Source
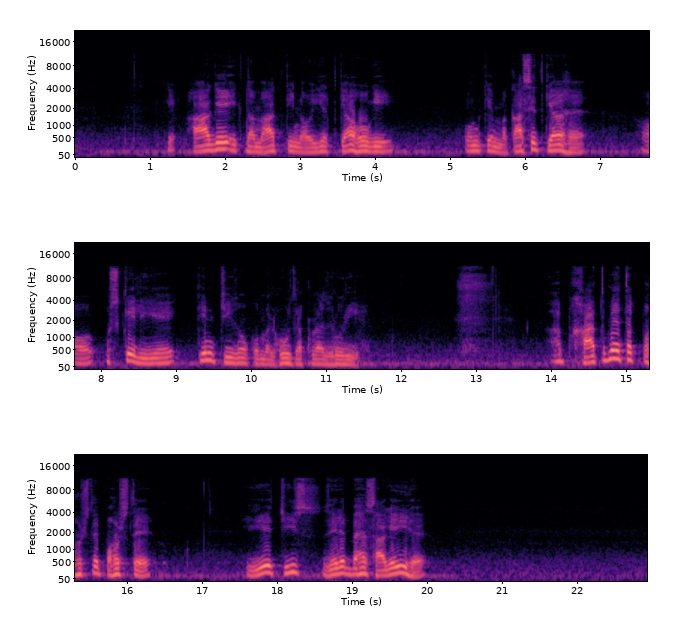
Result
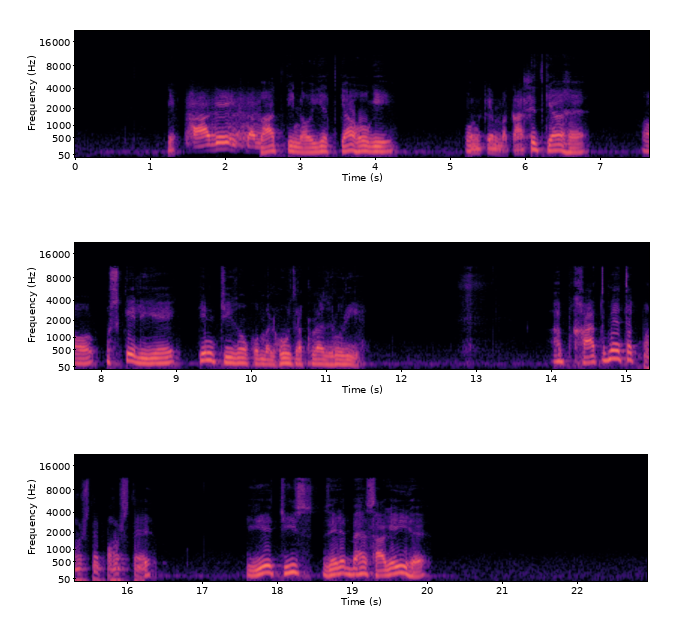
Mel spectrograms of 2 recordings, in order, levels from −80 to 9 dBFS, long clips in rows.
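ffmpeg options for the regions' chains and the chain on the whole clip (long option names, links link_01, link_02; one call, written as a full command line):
ffmpeg -i in.wav -filter_complex "[0:a]asettb=1/sr,asplit=3[link_01][link_02][link_03];[link_01]atrim=end=1.464[link_04];[link_02]atrim=start=1.46:end=2.48,asetpts=PTS-STARTPTS,afade=type=in:duration=0.004:curve=qsin,afade=type=out:start_time=1.016:duration=0.004:curve=qsin,aeval=exprs='val(0)+0.5*0.0794*sgn(val(0))':channel_layout=same,highpass=frequency=330:width=0.5412,highpass=frequency=330:width=1.3066,equalizer=frequency=400:width_type=q:width=4:gain=-6,equalizer=frequency=600:width_type=q:width=4:gain=7,equalizer=frequency=1200:width_type=q:width=4:gain=-8,equalizer=frequency=1900:width_type=q:width=4:gain=-9,lowpass=frequency=2600:width=0.5412,lowpass=frequency=2600:width=1.3066[link_05];[link_03]atrim=start=2.476[link_06];[link_04][link_05]acrossfade=duration=0.004:curve1=hsin:curve2=qsin[link_07];[link_07][link_06]acrossfade=duration=0.004:curve1=qsin:curve2=hsin,asettb=1/sr,asplit=3[link_08][link_09][link_10];[link_08]atrim=end=5.284[link_11];[link_09]atrim=start=5.28:end=6.09,asetpts=PTS-STARTPTS,afade=type=in:duration=0.004:curve=qsin,afade=type=out:start_time=0.806:duration=0.004:curve=qsin,aeval=exprs='val(0)*sin(2*PI*37*n/s)':channel_layout=same,highpass=160,equalizer=frequency=170:width_type=q:width=4:gain=4,equalizer=frequency=320:width_type=q:width=4:gain=-5,equalizer=frequency=540:width_type=q:width=4:gain=8,equalizer=frequency=830:width_type=q:width=4:gain=-5,equalizer=frequency=1500:width_type=q:width=4:gain=10,equalizer=frequency=2600:width_type=q:width=4:gain=7,lowpass=frequency=4100:width=0.5412,lowpass=frequency=4100:width=1.3066[link_12];[link_10]atrim=start=6.086[link_13];[link_11][link_12]acrossfade=duration=0.004:curve1=hsin:curve2=qsin[link_14];[link_14][link_13]acrossfade=duration=0.004:curve1=qsin:curve2=hsin,asettb=1/sr,asplit=3[link_15][link_16][link_17];[link_15]atrim=end=15.164[link_18];[link_16]atrim=start=15.16:end=16.24,asetpts=PTS-STARTPTS,afade=type=in:duration=0.004:curve=qsin,afade=type=out:start_time=1.076:duration=0.004:curve=qsin,acompressor=threshold=-20dB:ratio=8:attack=3.2:release=140:knee=1:detection=peak,aeval=exprs='val(0)*sin(2*PI*140*n/s)':channel_layout=same[link_19];[link_17]atrim=start=16.236[link_20];[link_18][link_19]acrossfade=duration=0.004:curve1=hsin:curve2=qsin[link_21];[link_21][link_20]acrossfade=duration=0.004:curve1=qsin:curve2=hsin,agate=range=-13dB:threshold=-36dB:ratio=16:detection=peak,equalizer=frequency=4400:width_type=o:width=0.32:gain=-3.5,alimiter=limit=-13dB:level=0:latency=1:release=83" out.wav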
